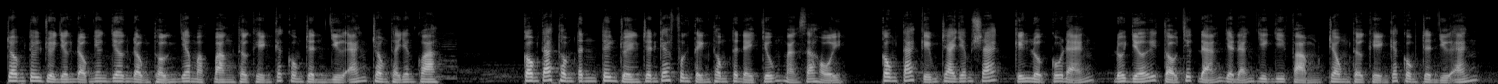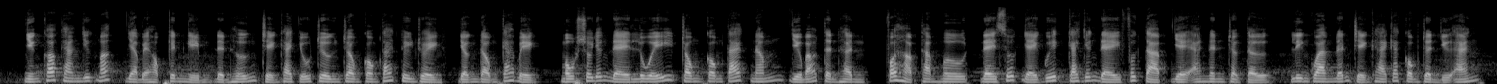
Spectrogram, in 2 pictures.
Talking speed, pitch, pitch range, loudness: 270 wpm, 130 Hz, 115-150 Hz, -26 LUFS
